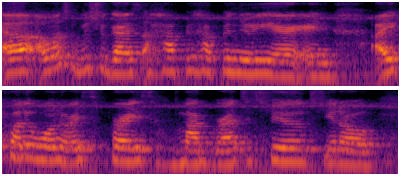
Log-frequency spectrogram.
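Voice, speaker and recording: With a Cameroonian accent, a woman speaks in an animated tone at a medium pitch and a fairly quick pace, with ordinary pitch variation, audible room echo and noticeable background noise. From Cameroon, English-speaking southwest region. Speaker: YouTuber. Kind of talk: live stream chat.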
